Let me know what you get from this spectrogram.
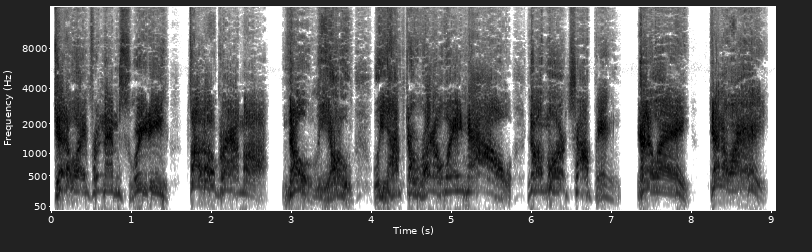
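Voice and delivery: high, urgent cries to flee; high-pitched alarmed yelling; panicked retreat. Acted. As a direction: shout a frantic warning to run. Urgent retreat shouted to companion.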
